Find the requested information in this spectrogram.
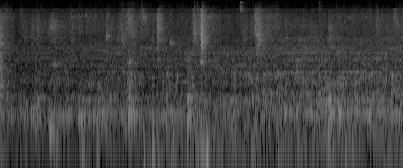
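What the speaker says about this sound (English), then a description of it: "I'm just letting the water go now." Water drains through a partially blocked sink drain, a low gurgling trickle with irregular bubbly glugs and occasional sharper splashes, close and fairly quiet.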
